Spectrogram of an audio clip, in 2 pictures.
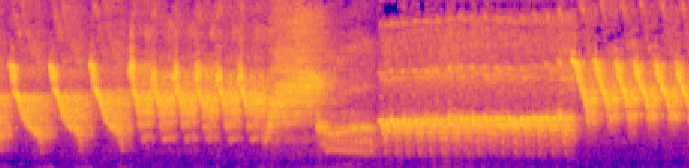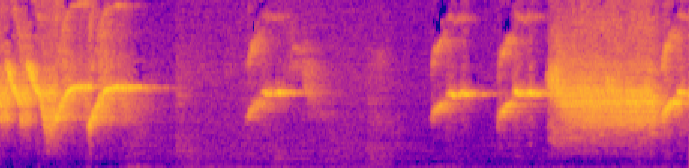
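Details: Canary (Serinus canaria) singing as a training example for young birds: quick descending notes and loud buzzy rolls, a pause with only scattered soft chirps, then the rolling song resumes.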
